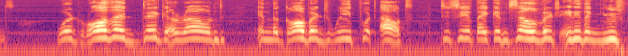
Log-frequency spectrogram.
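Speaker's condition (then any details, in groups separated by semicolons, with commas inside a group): Cerebral palsy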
